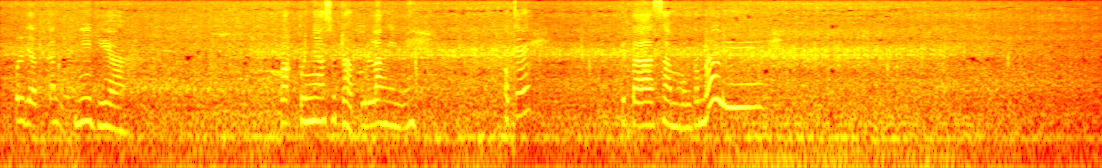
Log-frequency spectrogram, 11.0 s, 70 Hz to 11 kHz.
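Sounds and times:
bus engines idling: 0.0s - 11.0s.

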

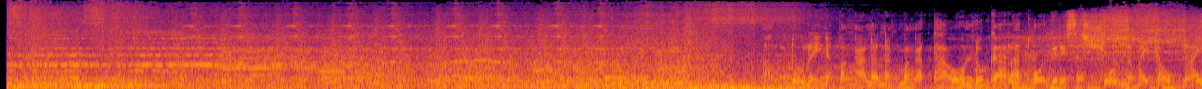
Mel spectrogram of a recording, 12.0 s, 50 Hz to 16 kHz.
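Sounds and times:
dramatic theme music: 0.1s - 12.0s.

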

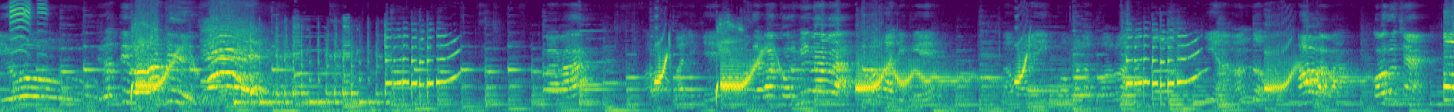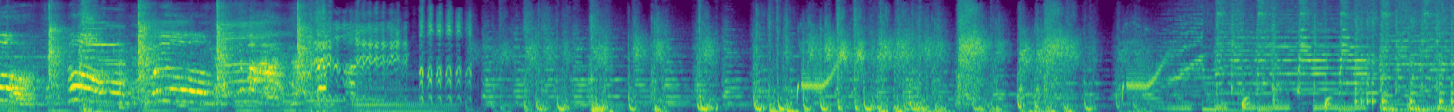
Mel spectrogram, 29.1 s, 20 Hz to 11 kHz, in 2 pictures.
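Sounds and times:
background music: 0.0s - 29.0s
cartoon boing: 2.3s - 4.7s, 6.5s - 7.6s, 8.6s - 10.4s, 11.2s - 12.1s, 12.7s - 13.1s, 25.8s - 26.4s.

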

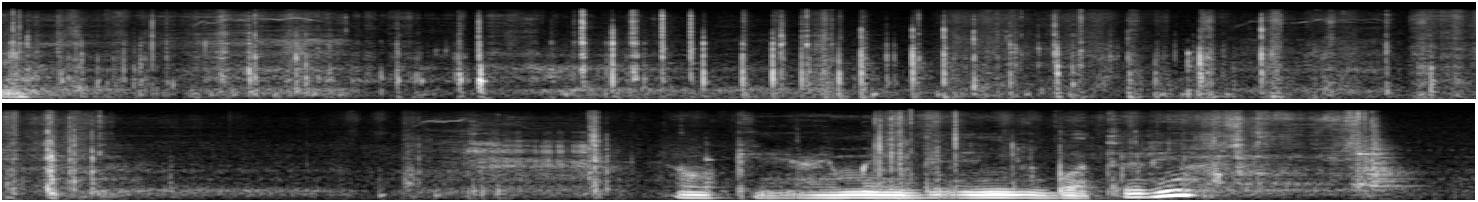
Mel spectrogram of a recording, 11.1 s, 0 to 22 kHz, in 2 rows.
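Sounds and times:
batteries clicking and tapping: 0.0s - 6.0s
plastic bag rustling: 0.0s - 6.1s, 6.9s - 10.7s.

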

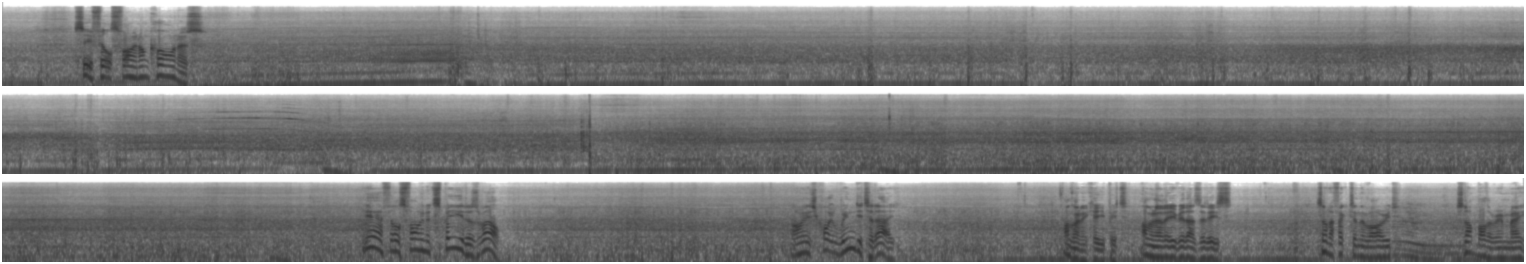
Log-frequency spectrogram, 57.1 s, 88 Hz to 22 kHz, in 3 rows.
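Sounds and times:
wind and road rush: 0.0s - 57.0s
motorcycle engine running: 53.4s - 57.0s.

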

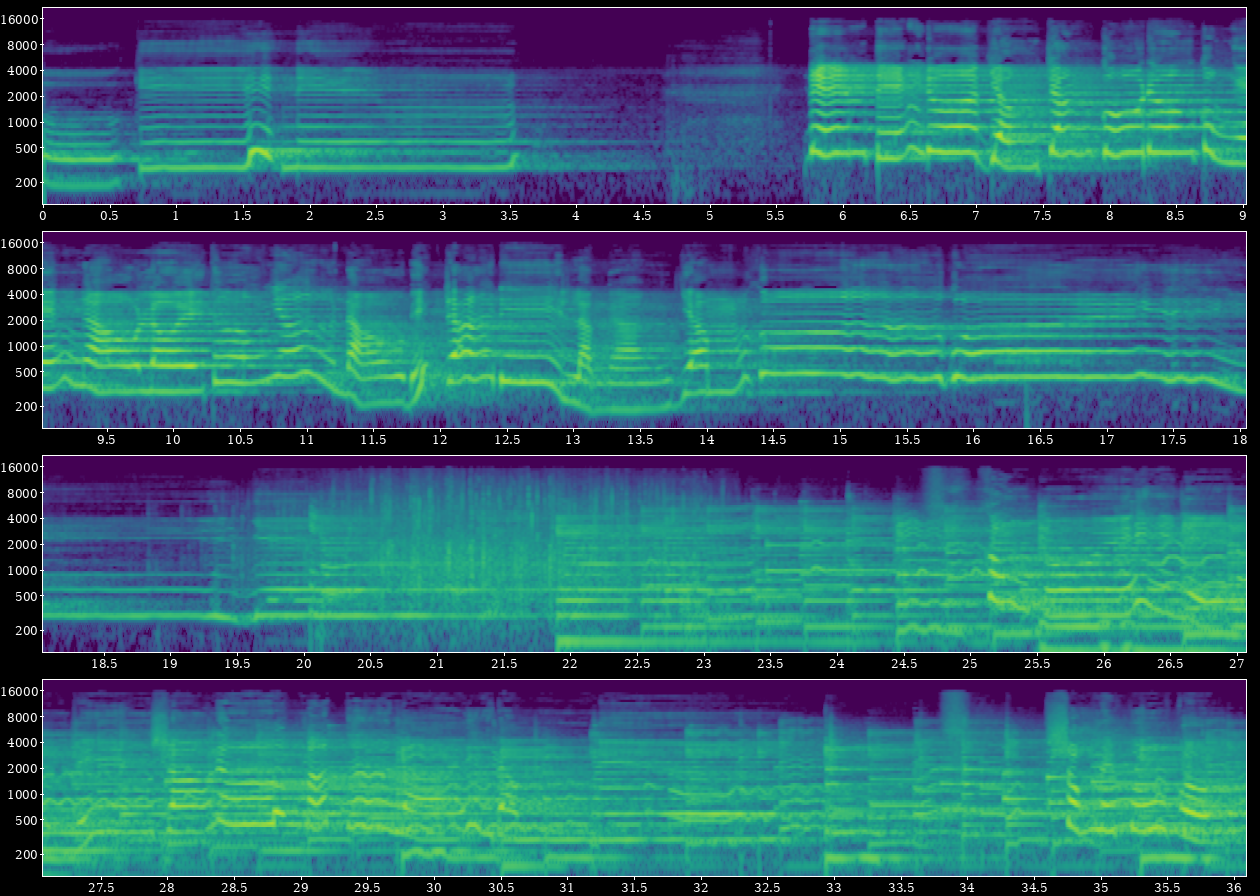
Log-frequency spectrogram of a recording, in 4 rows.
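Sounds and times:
person singing a long note: 19.2s - 23.3s, 24.5s - 36.0s.

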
